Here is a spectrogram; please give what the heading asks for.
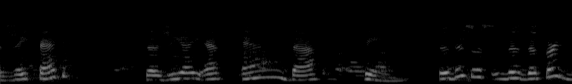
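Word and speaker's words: PNG: into three the jpeg the gif and the ping so this was the third bullet is pronounced as thing okay so it's a common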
